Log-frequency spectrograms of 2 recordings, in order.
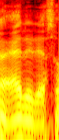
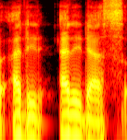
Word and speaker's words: Adidas: and so Adidas or Adidas is the right way to say it. Americans say it Adidas. We don't argue with them because they're by far the biggest global market for all this stuff, so they can call it whatever they want.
